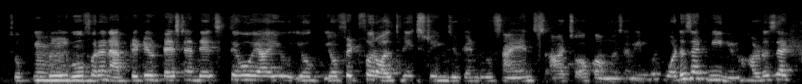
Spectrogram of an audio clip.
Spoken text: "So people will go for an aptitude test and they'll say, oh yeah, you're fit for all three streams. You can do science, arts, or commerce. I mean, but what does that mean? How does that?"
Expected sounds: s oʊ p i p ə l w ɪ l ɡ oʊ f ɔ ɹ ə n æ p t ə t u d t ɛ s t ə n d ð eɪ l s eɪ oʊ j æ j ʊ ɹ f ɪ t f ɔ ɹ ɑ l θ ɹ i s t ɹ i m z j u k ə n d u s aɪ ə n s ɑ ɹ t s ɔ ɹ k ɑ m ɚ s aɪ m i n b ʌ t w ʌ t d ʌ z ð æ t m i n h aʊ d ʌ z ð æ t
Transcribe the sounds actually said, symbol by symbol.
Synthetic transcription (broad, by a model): s oʊ p i p ə l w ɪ l ɡ oʊ f ɔ ɹ ə n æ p t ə t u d t ɛ s t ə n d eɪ l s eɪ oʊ j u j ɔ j f ɪ t f ɔ ɹ ɑ l t ɹ i s t ɹ i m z j u k ə n d u s aɪ ə n s ɑ ɹ t s ɔ ɹ k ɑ m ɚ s aɪ m i n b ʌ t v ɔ t d ʌ z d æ t m i n h aʊ d ʌ z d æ t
